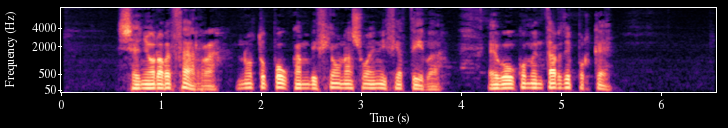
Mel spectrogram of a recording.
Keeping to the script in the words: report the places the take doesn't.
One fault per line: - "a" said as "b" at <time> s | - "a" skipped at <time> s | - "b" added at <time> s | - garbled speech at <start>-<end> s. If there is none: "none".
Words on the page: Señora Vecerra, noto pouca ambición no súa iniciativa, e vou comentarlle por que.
- "no" said as "na" at 2.8 s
